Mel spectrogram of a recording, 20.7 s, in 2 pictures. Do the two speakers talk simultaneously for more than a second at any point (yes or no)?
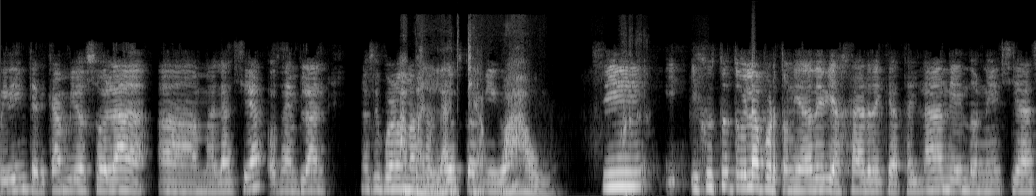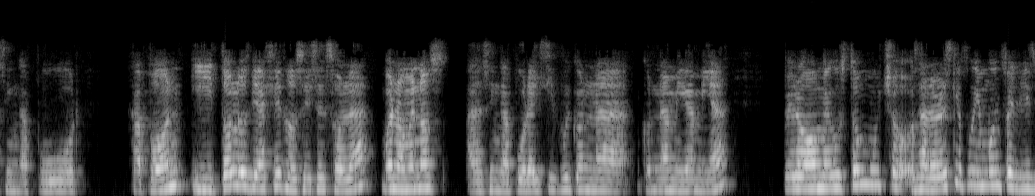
yes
